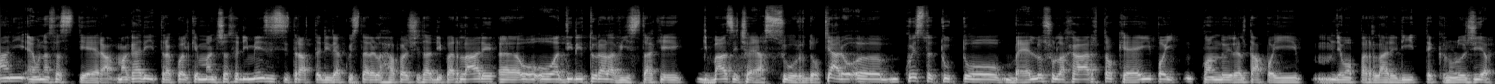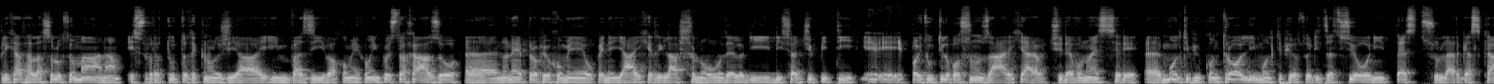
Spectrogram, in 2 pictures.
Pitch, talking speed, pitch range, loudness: 105 Hz, 195 wpm, 100-115 Hz, -20 LUFS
